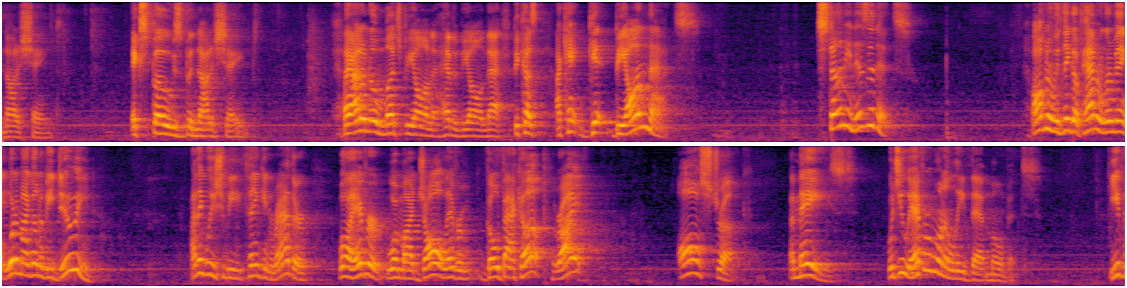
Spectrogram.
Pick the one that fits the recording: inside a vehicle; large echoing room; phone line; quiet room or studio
large echoing room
